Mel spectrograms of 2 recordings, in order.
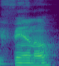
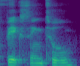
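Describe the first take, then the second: First: It is said as one short reduced word. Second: It is said as two full separate words. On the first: "We say finna" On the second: "instead of fixing to"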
